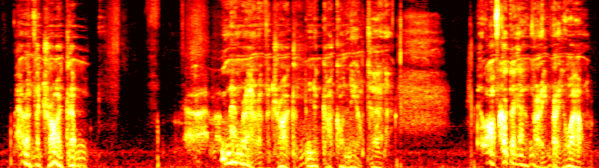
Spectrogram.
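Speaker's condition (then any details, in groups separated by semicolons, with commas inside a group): Laryngectomy; permanent tracheostomy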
